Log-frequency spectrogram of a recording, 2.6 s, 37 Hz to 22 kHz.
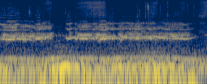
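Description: A 2023 Porsche 911 Turbo S spins its tires while drifting, a continuous high-pitched tire squeal over the deep engine drone, loud and close throughout.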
